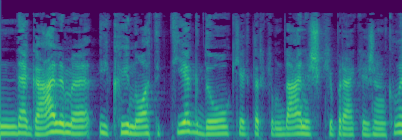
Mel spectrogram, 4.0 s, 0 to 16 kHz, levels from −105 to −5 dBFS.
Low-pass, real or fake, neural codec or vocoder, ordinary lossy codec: 14.4 kHz; real; none; MP3, 48 kbps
